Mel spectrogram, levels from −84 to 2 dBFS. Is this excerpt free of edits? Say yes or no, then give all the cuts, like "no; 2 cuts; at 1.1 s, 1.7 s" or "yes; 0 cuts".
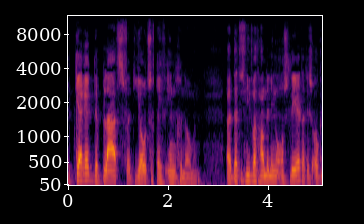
no; 2 cuts; at 1.2 s, 1.7 s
